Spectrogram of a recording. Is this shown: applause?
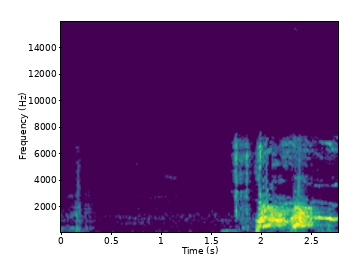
no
